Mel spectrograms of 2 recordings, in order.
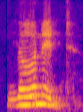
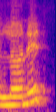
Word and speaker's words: learned: So you say dogged learned he was a learned professor. Now if you are writing in a different way I learned or I learned but he was a learned professor.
